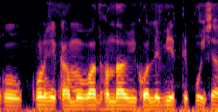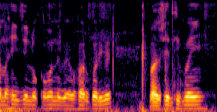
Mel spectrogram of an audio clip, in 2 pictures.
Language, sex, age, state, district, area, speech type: Odia, male, 30-45, Odisha, Malkangiri, urban, spontaneous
